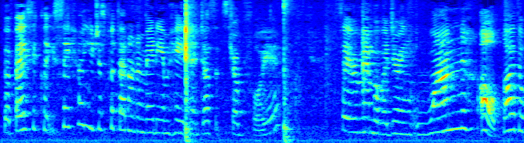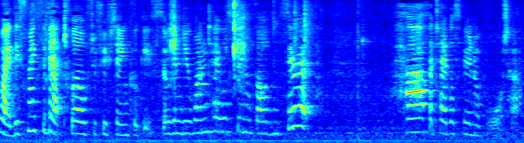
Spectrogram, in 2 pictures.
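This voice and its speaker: A woman's voice: high-pitched, brisk, far from the mic, background noise. A woman in her thirties chatting casually to viewers as she cooks in her home kitchen. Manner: chatty, easygoing, talks to viewers while cooking. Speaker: home cooking vlogger. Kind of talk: casual cooking demonstration.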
